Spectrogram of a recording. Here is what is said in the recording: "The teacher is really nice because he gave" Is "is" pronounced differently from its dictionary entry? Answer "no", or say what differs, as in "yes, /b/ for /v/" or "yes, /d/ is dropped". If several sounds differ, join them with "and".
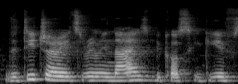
yes, /s/ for /z/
